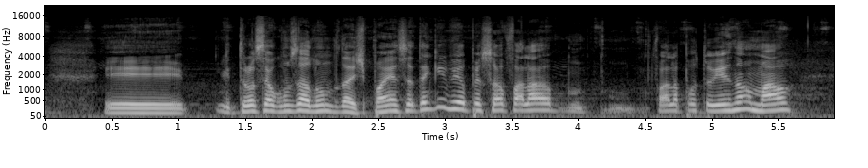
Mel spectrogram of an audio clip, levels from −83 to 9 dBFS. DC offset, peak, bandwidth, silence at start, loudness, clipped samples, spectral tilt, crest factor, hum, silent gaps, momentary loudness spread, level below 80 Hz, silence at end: under 0.1%; -4 dBFS; 15 kHz; 0.1 s; -20 LUFS; under 0.1%; -5.5 dB/octave; 16 dB; none; none; 14 LU; -46 dBFS; 0.25 s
